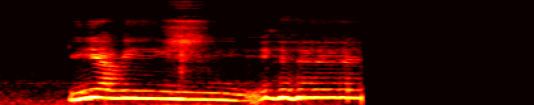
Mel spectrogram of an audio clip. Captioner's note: giggles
